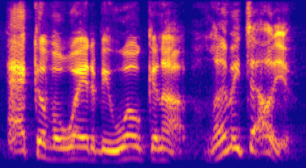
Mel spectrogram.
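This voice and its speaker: Easygoing young male game vet, kind and slangy, lightish pitch, very animated. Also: moderate pace, gravelly, heavily acted. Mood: relaxed, friendly. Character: laid-back, kindly young male veterinarian. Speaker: video game character voice actor. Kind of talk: game voice lines, conversational.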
